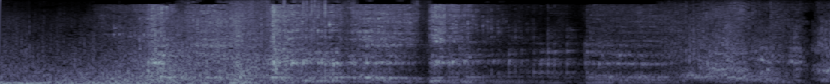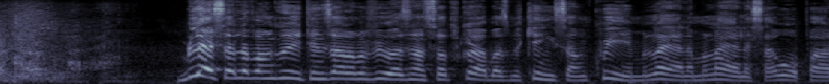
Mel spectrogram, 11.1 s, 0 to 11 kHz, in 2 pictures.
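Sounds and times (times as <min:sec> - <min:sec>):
lion roar: 0:00.6 - 0:06.5.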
